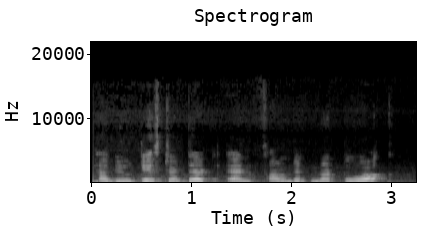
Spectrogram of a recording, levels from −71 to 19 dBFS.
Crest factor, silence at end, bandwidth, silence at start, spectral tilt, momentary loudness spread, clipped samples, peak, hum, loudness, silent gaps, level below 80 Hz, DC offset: 16 dB; 0.15 s; 16.5 kHz; 0 s; -6 dB/octave; 8 LU; under 0.1%; 0 dBFS; none; -16 LUFS; none; -34 dBFS; under 0.1%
